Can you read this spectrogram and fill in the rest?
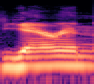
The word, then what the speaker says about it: Yeren: I think it's pronounced Yeren. That seems to be the most common pronunciation that I can find.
